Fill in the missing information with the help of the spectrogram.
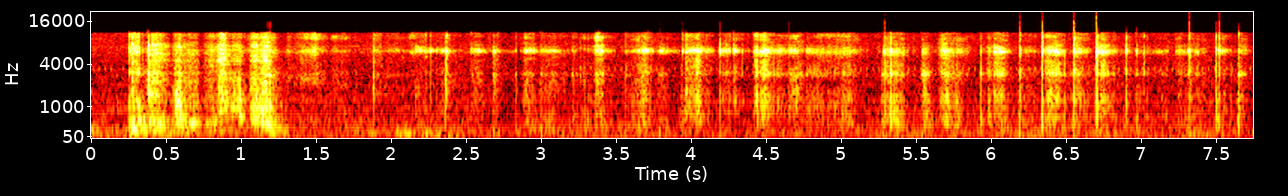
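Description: A small, shallow, empty bamboo dish is held in one hand while the long painted nails of the other hand scratch and rub across its underside. The result is a dry, bright rasping texture of quick scratchy strokes, with fuller rubbing bursts near the start and a steady high whistling tone beneath the later scratches.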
